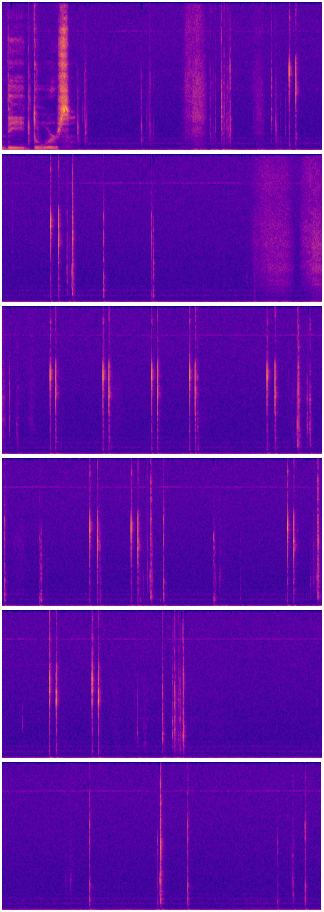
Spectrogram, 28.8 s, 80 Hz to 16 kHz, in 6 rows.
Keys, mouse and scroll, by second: 0.4-2.1 typing, 3.3 ctrl+z, 4.3 shift+right click, 5.5 shift+right click, 6.3 middle click, 7.5-9.8 scroll up 1, 10.3 shift+right click, 11.1 shift+right click, 11.8 shift+right click, 12.4 shift+right click, 13.5 shift+right click, 14.3 shift+scroll up 1, 14.4 shift+middle click, 15.7 shift+right click, 16.3 shift+right click, 16.8 middle click, 17.7-18.1 shift+scroll down 1, 18.6 shift+right click, 18.8 shift+scroll up 1, 18.8 shift+scroll down 1, 19.9 click, 21.8 alt+a, 23.0-25.0 scroll down 1, 25.3 shift+middle click, 26.8 middle click, 28.5 shift+middle click.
